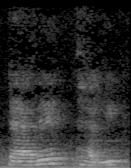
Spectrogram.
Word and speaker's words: terephthalic: Ethylene glycol, it is dacron, write M here, plus another monomer is terephthalic acid. Both the acidic groups are at para position. Large number of terephthalic acid molecules. Terephthalic acid. Here pH is silent.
